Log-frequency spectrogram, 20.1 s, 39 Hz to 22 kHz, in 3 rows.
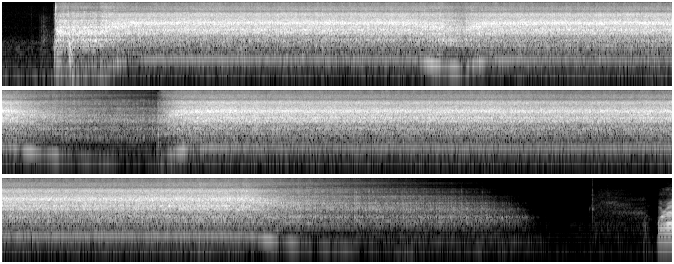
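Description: Ryobi wet and dry vacuum running after its motor was sprayed with WD-40, a loud steady motor whine that spins up, dips briefly, stops, then restarts and runs before winding down to silence.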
